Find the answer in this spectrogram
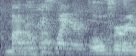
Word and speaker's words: Monoha: is on what's it pronounced? Monoha. Monoha.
